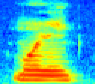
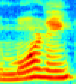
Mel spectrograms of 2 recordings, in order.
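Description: First: It is said in a flat, unfriendly tone. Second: It is said in a happy, cheerful tone.

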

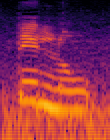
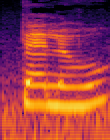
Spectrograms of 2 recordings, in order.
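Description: First: The first vowel sounds like 'i'. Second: The first vowel sounds like 'e'. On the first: This is how commenters say it is pronounced. "dat je het uitspreekt als Tillo" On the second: This is how the speaker has always said it. "zeg ik Tello"

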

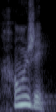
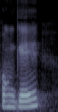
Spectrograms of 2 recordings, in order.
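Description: First: The consonant is a soft j sound. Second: The consonant is a hard g sound. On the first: The speaker calls it right. "Donc je dis ranger, ranger" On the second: The speaker calls it wrong. "pour ne pas dire ranger, ranger"

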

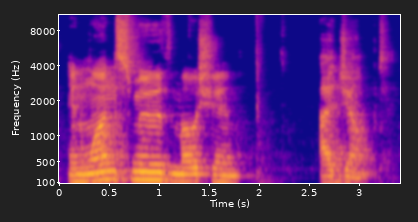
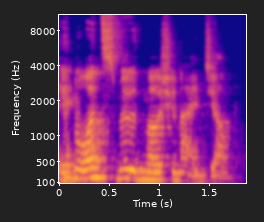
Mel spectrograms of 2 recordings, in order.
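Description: First: The line is read slowly and drawn out. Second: The line is read quickly and crisply.

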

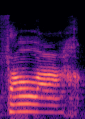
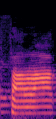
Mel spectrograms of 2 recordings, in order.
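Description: First: The word ends with an audible R sound. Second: The word ends on the vowel, without R. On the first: The speaker calls it right. "Com R no final" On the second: The speaker calls it wrong. "E não"

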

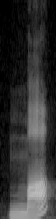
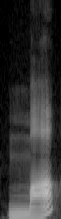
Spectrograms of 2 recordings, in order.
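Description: The two takes are said the same way.

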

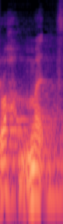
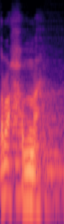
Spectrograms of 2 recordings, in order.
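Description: First: The word ends with a t sound. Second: The word ends with an h sound. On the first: This is a pausal form some scholars also allow. "sebahagian kata boleh juga sebut rahmat" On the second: This is the more eloquent way to pause on it. "Jadi yang afsah rahmah"

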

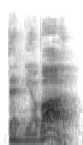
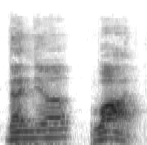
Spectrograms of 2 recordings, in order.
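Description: First: The word is said smoothly together without pauses. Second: The word is broken up with pauses between syllables. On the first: The speaker calls it right. "you have to use together" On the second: The speaker calls it wrong. "You don't have to say ... There is no pause"

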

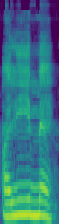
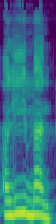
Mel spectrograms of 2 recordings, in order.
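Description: First: The word ends with a plain vowel. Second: The word ends with an n sound. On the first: The reader stops on the word. "Yani tenvini atacaksınız. Yerine üstün gelecek" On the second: The word is read without stopping on it. "tenvinli bir şey gördünüz"

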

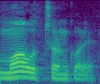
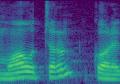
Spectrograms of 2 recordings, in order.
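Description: No difference in how they are said.

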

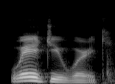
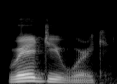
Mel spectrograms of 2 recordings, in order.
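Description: First: Do and you blend with a slight j sound. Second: Do and you blend with a slight j sound.

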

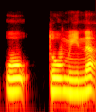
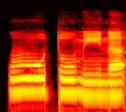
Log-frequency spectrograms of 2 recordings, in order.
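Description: First: The first vowel is kept short. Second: The first vowel is drawn out long. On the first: The speaker calls it wrong. "Bukan utumina" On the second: The speaker calls it right. "dibaca dengan kaidah badal / Cara membacanya utumina amanatah"

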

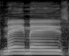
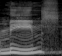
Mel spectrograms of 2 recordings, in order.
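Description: First: It is said as two syllables, may-may. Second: It is said as one syllable, meems. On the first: The speaker calls it wrong. "mispronouncing memes as maymays" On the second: The speaker calls it right. "they're memes"

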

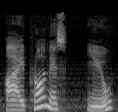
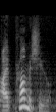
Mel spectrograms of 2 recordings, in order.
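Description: First: The s stays a plain s sound. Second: The s changes into an sh sound.

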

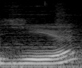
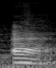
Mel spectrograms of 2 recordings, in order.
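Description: First: The vowel starts with a y glide, like ye. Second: The vowel is a plain e without a glide. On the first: The speaker calls it wrong. "Це ніколи не є" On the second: The speaker calls it right. "це завжди Е"

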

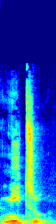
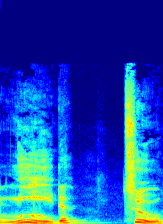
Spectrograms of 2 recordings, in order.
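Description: First: The two words merge into one run of sound. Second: The two words are said fully and separately. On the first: The speaker calls it right. "será" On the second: The speaker calls it wrong. "en vez de"

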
